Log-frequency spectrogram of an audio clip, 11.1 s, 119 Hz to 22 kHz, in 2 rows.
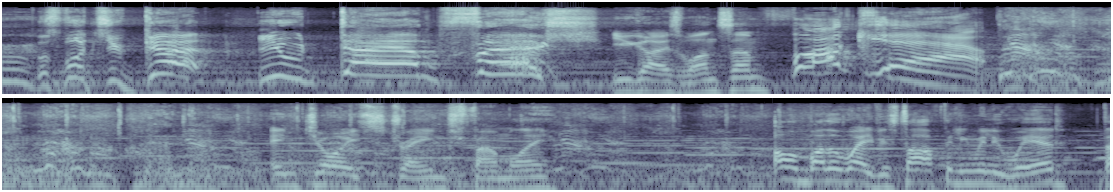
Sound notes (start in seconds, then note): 5.0 intense slobberfest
